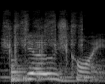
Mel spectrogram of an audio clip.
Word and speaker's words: Dogecoin: first let's start with how to pronounce this thing doggy dog coin it's dogecoin the digital currency started as a joke between two software engineers in 2013.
